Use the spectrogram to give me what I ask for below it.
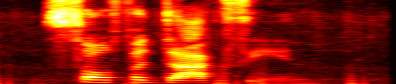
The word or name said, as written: Sulfadoxine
